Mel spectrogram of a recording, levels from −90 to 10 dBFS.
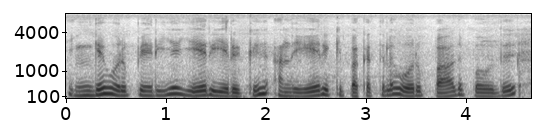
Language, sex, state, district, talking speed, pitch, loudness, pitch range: Tamil, male, Tamil Nadu, Nilgiris, 140 wpm, 155 Hz, -16 LUFS, 140-180 Hz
